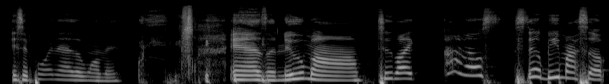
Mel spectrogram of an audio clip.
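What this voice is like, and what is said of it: Noticeable regional accent. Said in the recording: “I love the way you say woman. ... I love your accent. ... You even said accent with an accent.”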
